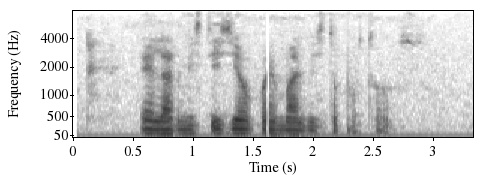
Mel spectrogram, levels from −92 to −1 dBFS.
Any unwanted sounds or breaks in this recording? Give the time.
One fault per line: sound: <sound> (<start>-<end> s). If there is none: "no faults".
sound: dropout (1.6-1.6 s)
